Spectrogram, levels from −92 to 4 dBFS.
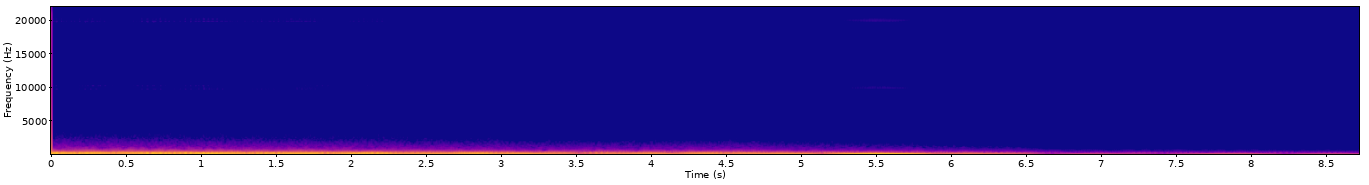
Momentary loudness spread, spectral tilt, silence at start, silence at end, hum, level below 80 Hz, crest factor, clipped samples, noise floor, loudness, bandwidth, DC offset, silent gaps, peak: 14 LU; -16.5 dB/octave; 0 s; 2.2 s; none; -40 dBFS; 14 dB; under 0.1%; -55 dBFS; -20 LUFS; 1 kHz; under 0.1%; none; -6 dBFS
